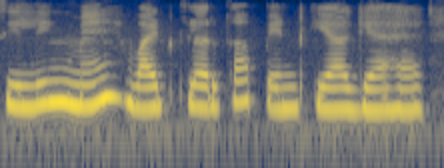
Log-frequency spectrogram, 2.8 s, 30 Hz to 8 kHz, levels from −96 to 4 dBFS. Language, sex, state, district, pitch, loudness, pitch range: Hindi, female, Jharkhand, Palamu, 230 Hz, -13 LUFS, 220-260 Hz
